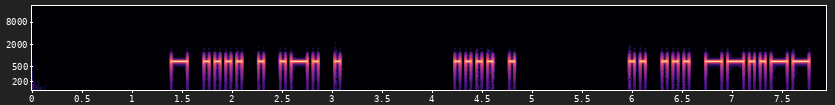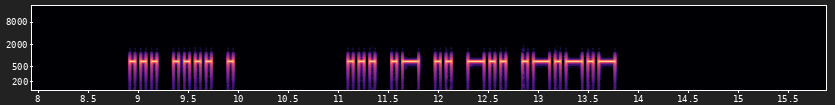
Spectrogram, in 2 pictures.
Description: Morse code, heard as a keyed tone, about 22 wpm, 700 Hz. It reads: THERE HE IS, SHE SAID.
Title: 3x Word-Spacing - Sentences from Top 100 Words - 22wpm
